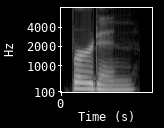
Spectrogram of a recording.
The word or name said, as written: BOB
